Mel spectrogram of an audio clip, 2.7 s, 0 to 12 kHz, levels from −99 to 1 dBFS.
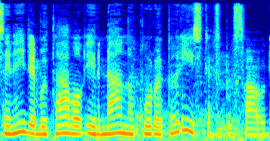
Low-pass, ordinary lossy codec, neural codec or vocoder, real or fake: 10.8 kHz; MP3, 64 kbps; codec, 44.1 kHz, 1.7 kbps, Pupu-Codec; fake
